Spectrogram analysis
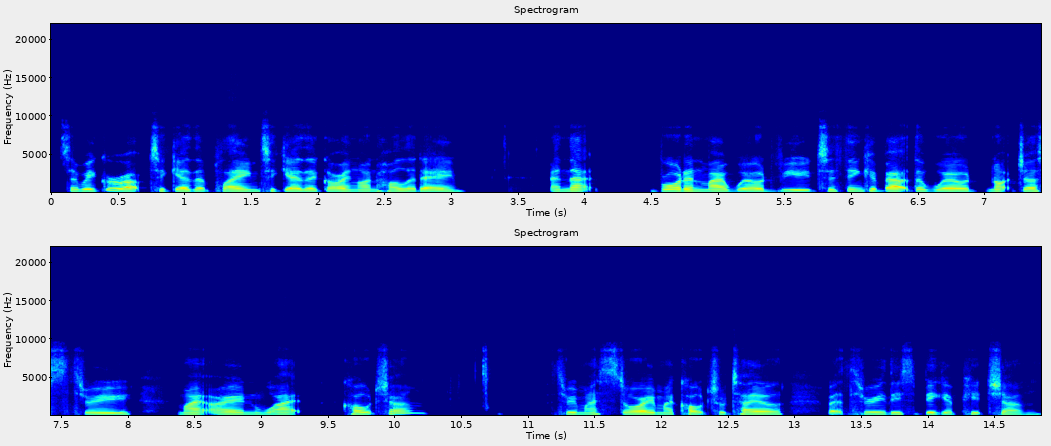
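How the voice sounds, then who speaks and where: Australian woman in her 40s, reflective guest storyteller, smooth low-ish voice, dry close sound. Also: steady tone, moderate pace, dry recording. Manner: earnest and reflective, with some fillers. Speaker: guest, youth worker and researcher. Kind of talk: personal storytelling in a talk show.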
